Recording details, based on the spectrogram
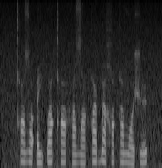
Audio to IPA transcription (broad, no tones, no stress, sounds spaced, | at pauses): qʰ ɔ zˤ ʏ ʔ i ʔ o qʰ ɔ h ɐ zˤ ɐ q y ɓ ɐ χ o q ɐ v ɔ ʃ ʏ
